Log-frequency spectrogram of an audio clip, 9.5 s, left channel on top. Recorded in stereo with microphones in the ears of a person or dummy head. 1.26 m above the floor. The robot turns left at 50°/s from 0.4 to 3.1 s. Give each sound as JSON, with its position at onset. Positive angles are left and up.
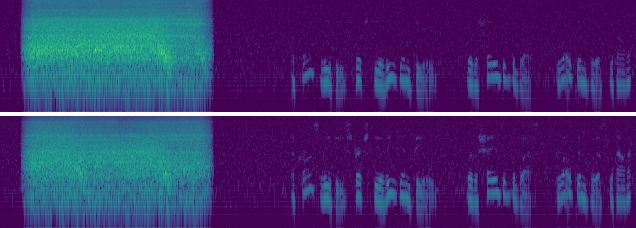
{"t": 4.4, "sound": "a man speaking", "side_deg": -45}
